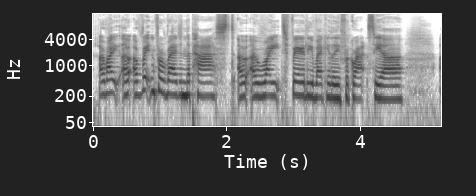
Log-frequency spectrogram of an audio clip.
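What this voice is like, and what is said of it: Scottish accent. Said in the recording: “I'm Scottish.”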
